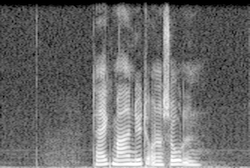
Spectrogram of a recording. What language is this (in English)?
Danish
